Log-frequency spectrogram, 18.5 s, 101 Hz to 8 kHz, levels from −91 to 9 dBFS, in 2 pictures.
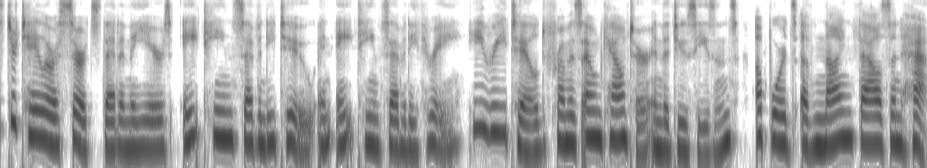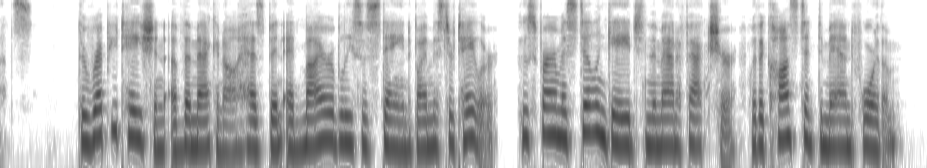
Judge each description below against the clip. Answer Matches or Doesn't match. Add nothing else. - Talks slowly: Doesn't match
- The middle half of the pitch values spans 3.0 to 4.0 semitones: Matches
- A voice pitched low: Doesn't match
